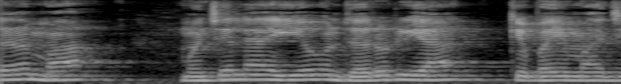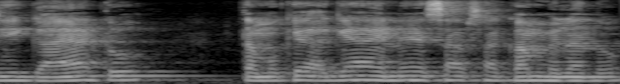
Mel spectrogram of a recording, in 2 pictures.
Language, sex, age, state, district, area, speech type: Sindhi, male, 18-30, Gujarat, Kutch, urban, spontaneous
